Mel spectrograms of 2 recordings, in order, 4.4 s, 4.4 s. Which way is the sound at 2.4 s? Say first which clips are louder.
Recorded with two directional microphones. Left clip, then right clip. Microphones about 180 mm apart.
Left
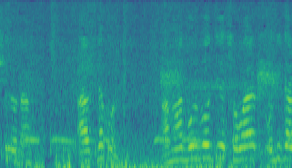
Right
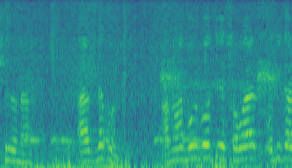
Even; 15° left (ahead or behind).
